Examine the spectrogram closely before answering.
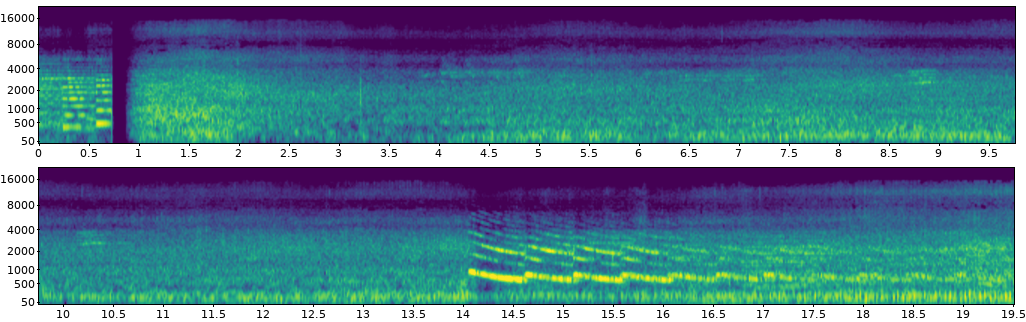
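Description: Car engines hum as cars drive slowly past one after another.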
